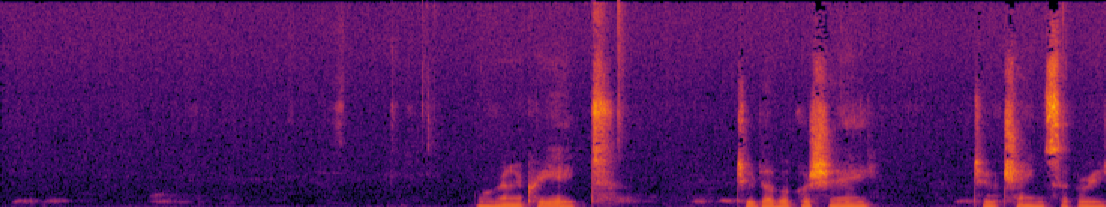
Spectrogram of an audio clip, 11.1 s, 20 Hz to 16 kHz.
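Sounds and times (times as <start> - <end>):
woman speaking: 4.8 - 6.2, 7.4 - 8.8, 9.8 - 11.0.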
